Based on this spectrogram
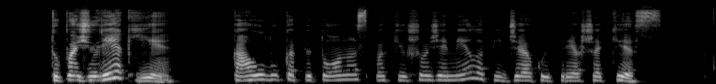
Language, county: Lithuanian, Utena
